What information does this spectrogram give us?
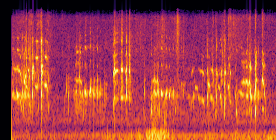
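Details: Domestic turkeys strutting, giving rapid rattling gobbles in repeated bursts over a constant background hiss, several calls overlapping across the clip.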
